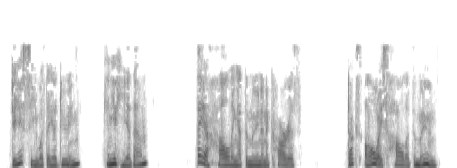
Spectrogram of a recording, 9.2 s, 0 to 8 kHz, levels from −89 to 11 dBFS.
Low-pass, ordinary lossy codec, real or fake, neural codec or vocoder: 7.2 kHz; MP3, 24 kbps; real; none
